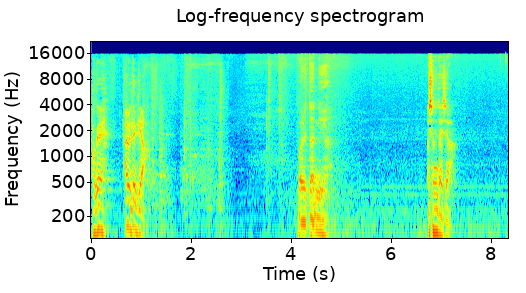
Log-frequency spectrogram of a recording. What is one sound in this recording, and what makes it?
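A young man speaks calmly and briefly, close by.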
